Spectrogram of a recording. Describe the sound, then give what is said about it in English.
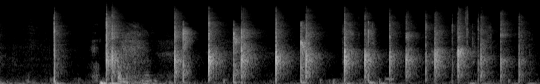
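A slow clap: single sharp handclaps spaced about half a second apart, gradually quickening into a steadier, faster rhythm of roughly fifteen claps, with no talking. “Slow clap.”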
